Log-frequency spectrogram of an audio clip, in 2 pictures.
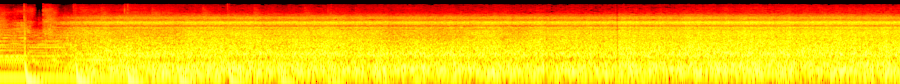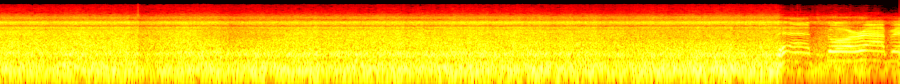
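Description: Whitewater rapids running in a steady, unbroken rush of water. Near the end a person's voice shouts over it.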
